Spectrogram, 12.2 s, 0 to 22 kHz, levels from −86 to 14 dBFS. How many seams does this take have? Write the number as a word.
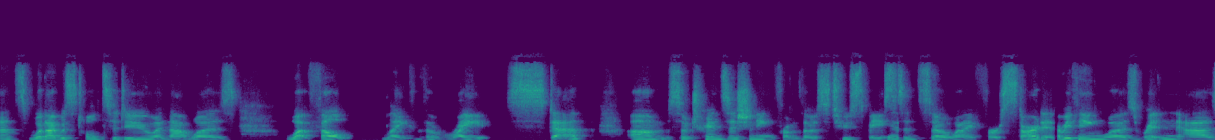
two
